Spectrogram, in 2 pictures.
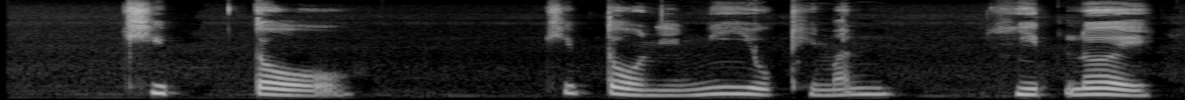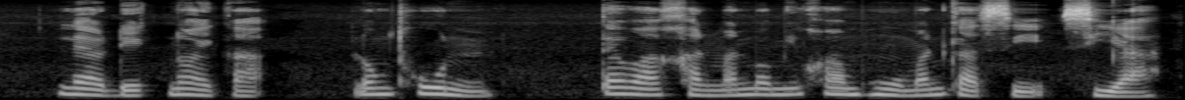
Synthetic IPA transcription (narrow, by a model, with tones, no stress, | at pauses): kʰi˧˦p̚ | t̪o˧˨ | kʰi˧˦p̚t̪oː˧˨˩niː˧˩˨miː˧˥˨ju˧˦k̚t̪ʰiː˧˩ma˧˥˨n | hi˧˦t̪̚lɤː˧˥˨j | lɛː˧˩˨wde˧˦k̚nɔː˧˩jka˧˩ | lo˧˥˨ŋt̪ʰu˧˥˨n | t̪ɛː˧waː˧˨xʰa˧˩˨nma˧˥˨nbɔː˧˦miː˧˥˨kʰwaː˧˥˨mɦuː˧˩˨ma˧˥˨nka˧˩si˧˩si˨˦ɐ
